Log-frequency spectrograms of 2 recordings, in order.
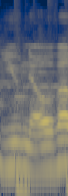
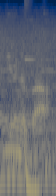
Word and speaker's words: Unova: means I think so it's called Unova but when you say it quickly sounds like univa I don't know I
